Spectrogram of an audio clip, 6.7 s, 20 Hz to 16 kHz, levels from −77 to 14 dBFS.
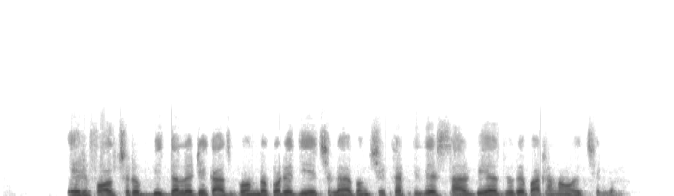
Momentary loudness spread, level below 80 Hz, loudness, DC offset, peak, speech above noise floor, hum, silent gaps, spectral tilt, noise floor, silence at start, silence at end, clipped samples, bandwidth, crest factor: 7 LU; -48 dBFS; -16 LUFS; under 0.1%; -2 dBFS; 62 dB; none; none; -9.5 dB/octave; -78 dBFS; 0.7 s; 0.55 s; under 0.1%; 6 kHz; 14 dB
